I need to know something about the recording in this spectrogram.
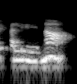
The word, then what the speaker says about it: फलेन: फला, और आप फा नहीं बोलेंगे, फा बोलेंगे, और अंतिम अज को नहीं छोड़ेंगे, उसको बोलेंगे, प्रोनाउंस करेंगे फलेना, ठीक है।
